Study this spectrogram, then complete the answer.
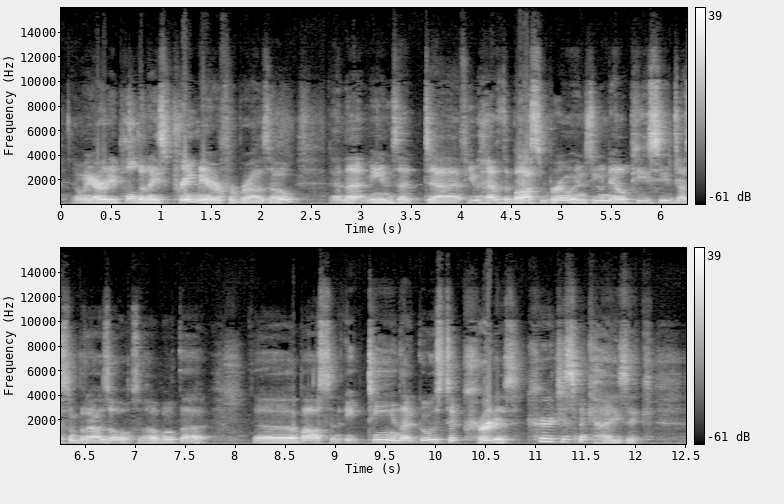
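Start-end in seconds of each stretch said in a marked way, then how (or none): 10.9-12.2 bad fake Irish accent, laid on thick. Reading out a card name during a break: bad Irish accent. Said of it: "the bad Irish accent on".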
